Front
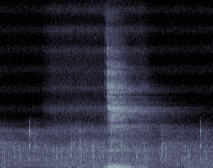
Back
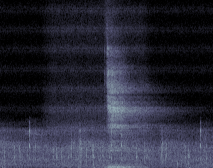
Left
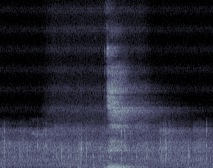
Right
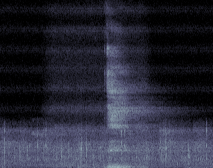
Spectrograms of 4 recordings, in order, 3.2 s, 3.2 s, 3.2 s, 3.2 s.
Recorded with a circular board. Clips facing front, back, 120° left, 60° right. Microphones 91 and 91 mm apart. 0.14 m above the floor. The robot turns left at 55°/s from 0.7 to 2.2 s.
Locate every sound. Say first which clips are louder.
1.6 s breathing: front 9 dB, right 1 dB; 25° left, 0.5 m; by 2.2 s 10° right, 0.5 m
